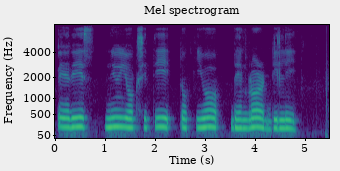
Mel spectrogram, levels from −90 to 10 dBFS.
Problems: none marked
